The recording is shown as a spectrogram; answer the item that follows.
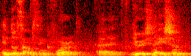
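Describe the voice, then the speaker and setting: With a non-native accent, a man speaks at a high pitch and a moderate pace, with ordinary pitch variation. Room echo is audible, and background noise is noticeable. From Latvia (Riga), Soviet Union. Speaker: rabbi, former refusenik. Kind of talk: talk to students, personal story. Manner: halting.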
